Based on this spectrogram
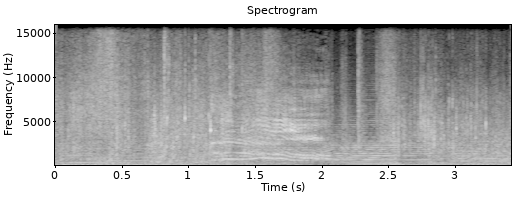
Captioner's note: groaning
